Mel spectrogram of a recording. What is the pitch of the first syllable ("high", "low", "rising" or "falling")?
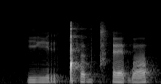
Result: low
